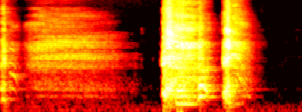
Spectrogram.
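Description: Coughing from something stuck in the throat: a short burst of loud, harsh coughs close together, ending abruptly.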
